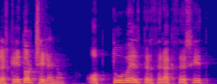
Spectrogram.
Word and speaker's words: accésit: dado cuenta de que yo estoy diciendo todo el tiempo accésit lo estoy pronunciando como palabra llana cuidadito que hay mucha gente que lo convierte en el brújula pero es ya no es accésit no es accésit y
